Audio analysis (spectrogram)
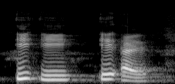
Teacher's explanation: जीभ का अगला भाग उठेगा, अग्र भाग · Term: अग्र स्वर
